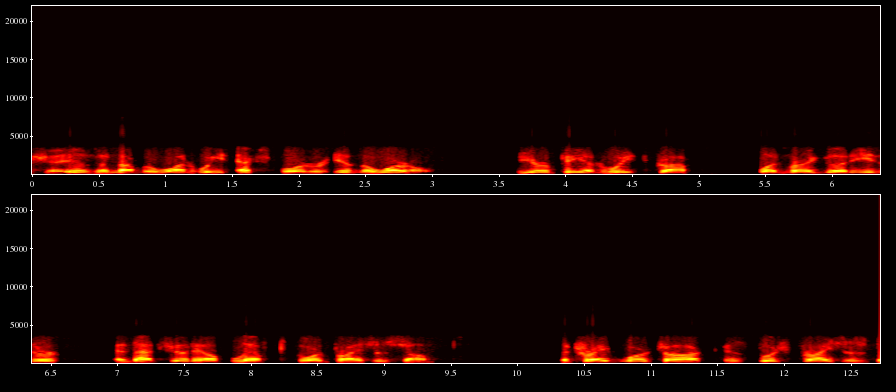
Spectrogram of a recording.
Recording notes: I am talking to you on the phone from our farm in Illinois.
